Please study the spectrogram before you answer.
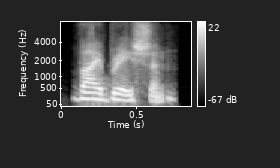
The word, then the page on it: vibration: Indian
